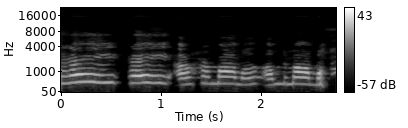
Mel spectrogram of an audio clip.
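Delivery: high, loud excited call. Retold or imitated. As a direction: shout down to get her attention. Calling out to [name].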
